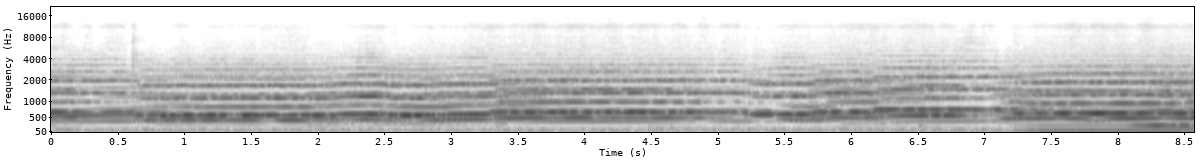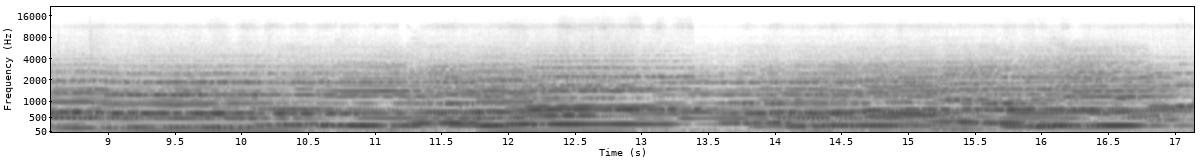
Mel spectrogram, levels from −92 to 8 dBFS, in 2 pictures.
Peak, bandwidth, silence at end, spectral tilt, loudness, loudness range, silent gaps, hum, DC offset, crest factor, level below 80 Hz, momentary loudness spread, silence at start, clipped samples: -14 dBFS; 12.5 kHz; 0 s; -7.5 dB/octave; -29 LUFS; 5 LU; none; none; under 0.1%; 14 dB; -52 dBFS; 7 LU; 0 s; under 0.1%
